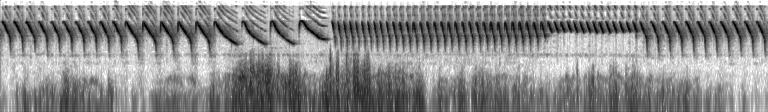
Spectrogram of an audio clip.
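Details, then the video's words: Canary singing a long master song for tutoring young canaries: fast repeated down-slurred whistles, a few lower swooping notes, then a dense buzzy trill and more rapid descending notes, about three per second, with low rumble beneath. "Pancingan Burung KENARI Gacor Panjang || Masteran Kenari Paud"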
